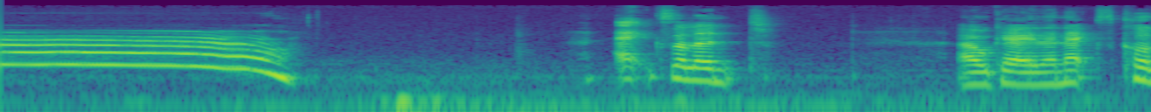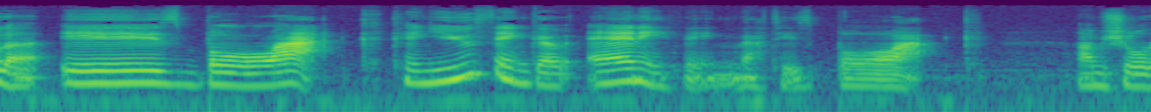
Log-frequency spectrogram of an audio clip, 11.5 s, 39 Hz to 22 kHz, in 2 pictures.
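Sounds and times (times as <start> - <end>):
voice imitating an elephant trumpeting: 0.0 - 1.6
speech: 3.4 - 3.9, 4.8 - 10.5, 11.1 - 11.4.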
